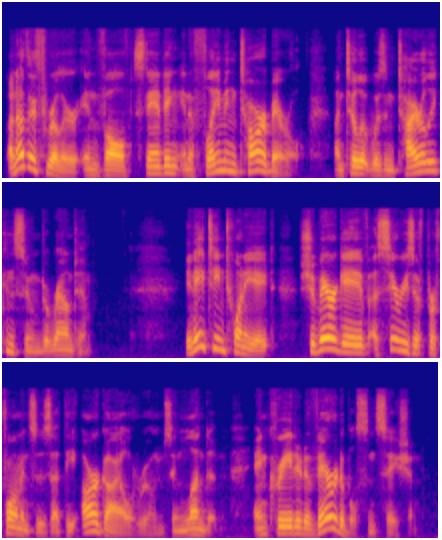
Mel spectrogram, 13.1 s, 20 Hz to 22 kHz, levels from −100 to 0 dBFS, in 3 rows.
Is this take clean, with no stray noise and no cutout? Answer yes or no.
yes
